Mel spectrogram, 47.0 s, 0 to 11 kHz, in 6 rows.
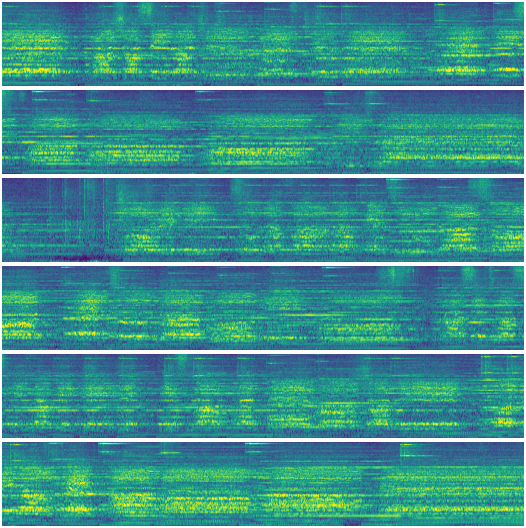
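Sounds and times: low held accompaniment notes: 0:00.0 - 0:46.9
mixed choir singing: 0:00.0 - 0:46.9.

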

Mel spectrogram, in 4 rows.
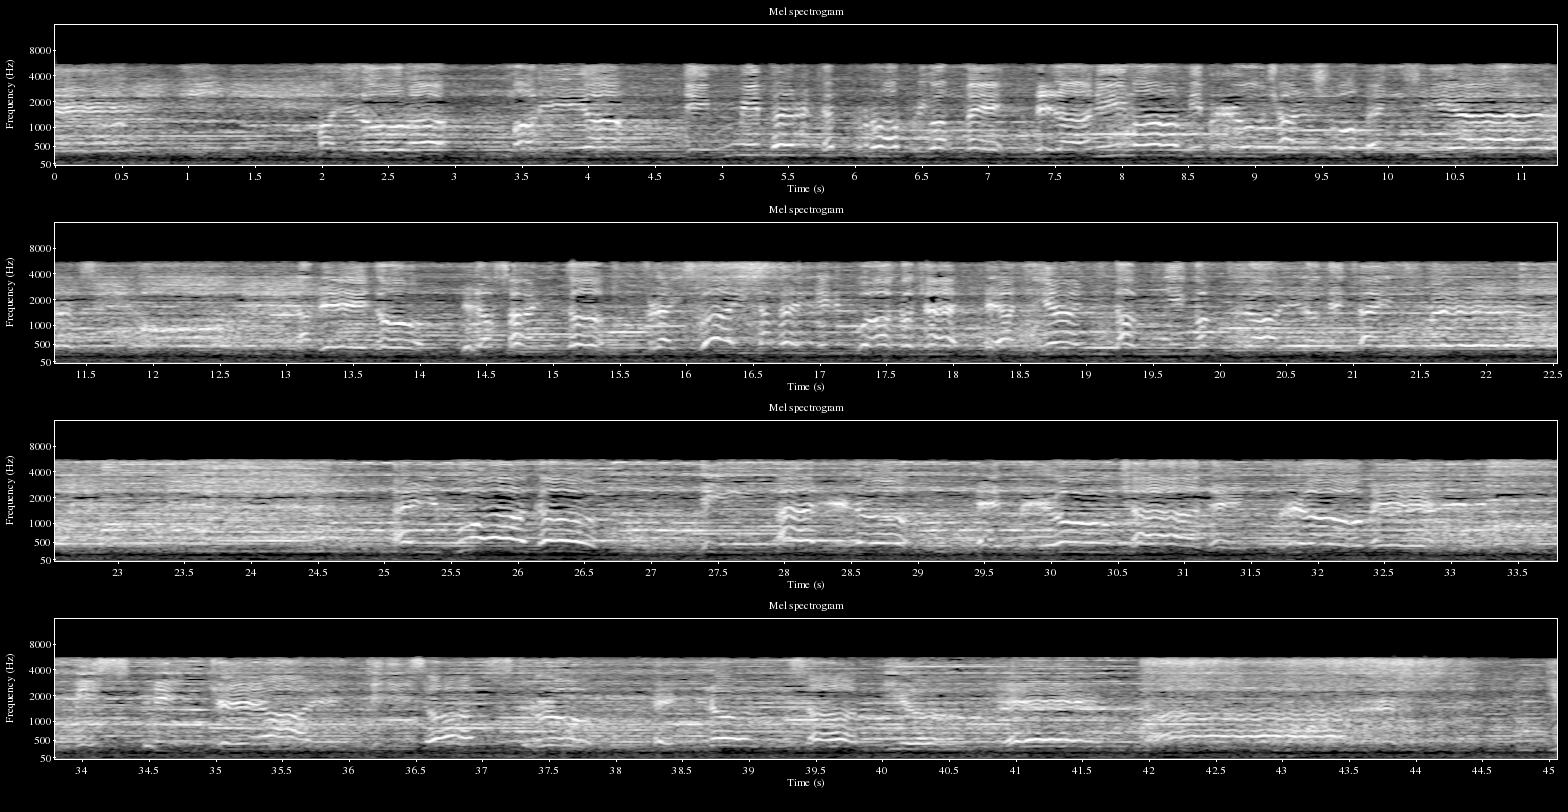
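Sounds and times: man singing long note: 0:00.0 - 0:44.0
orchestral accompaniment: 0:06.0 - 0:45.0.

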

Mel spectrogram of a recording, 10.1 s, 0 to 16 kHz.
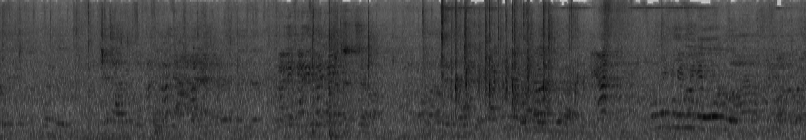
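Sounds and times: football kicked and bouncing: 0:03.8 - 0:04.4.

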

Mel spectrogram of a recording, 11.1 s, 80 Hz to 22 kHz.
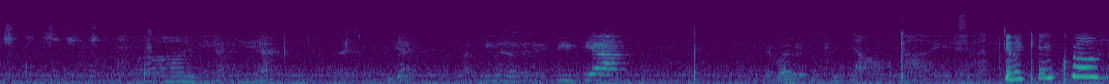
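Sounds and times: faint whispering: 0:00.0 - 0:02.6, 0:08.5 - 0:10.0
low steady hum: 0:00.0 - 0:11.0.

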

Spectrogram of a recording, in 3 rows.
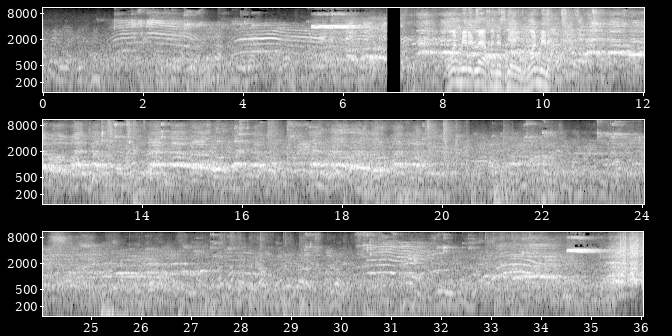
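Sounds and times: voices of players and spectators: 0:00.0 - 0:36.0.

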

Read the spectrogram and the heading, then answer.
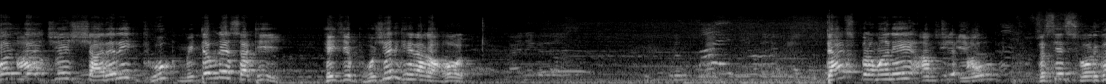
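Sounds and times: steady low rumble: 0:00.0 - 0:09.4
background chatter of guests: 0:00.0 - 0:11.0
children's voices: 0:05.5 - 0:08.2, 0:09.8 - 0:10.5.

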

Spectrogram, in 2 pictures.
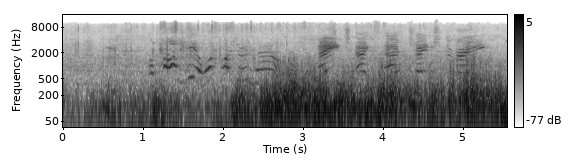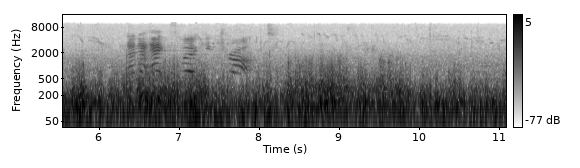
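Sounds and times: horse hoofbeats on sand: 0:00.0 - 0:04.6.

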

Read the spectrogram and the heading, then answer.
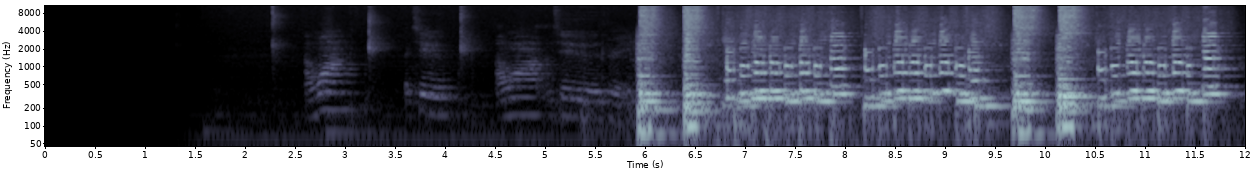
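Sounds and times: finger snap: 0:02.2 - 0:02.5, 0:03.2 - 0:03.5, 0:04.1 - 0:04.4.

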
